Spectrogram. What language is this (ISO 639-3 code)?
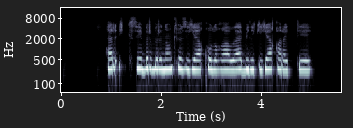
uig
